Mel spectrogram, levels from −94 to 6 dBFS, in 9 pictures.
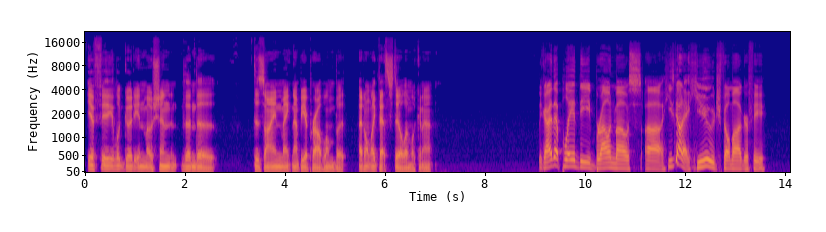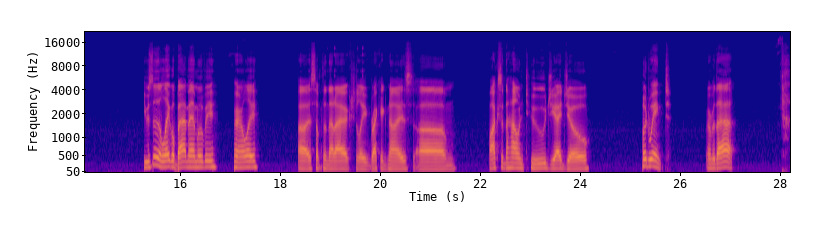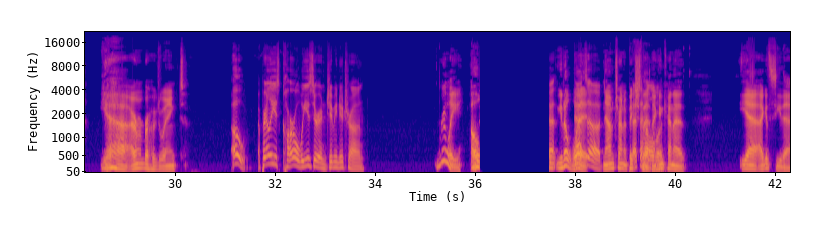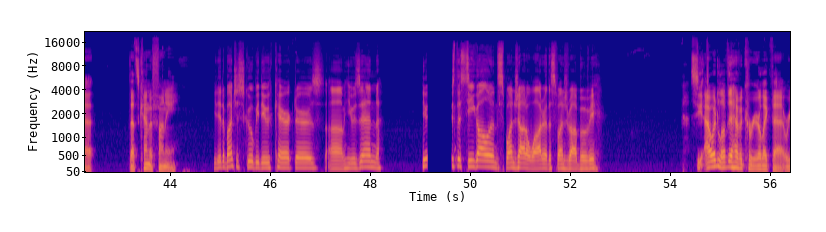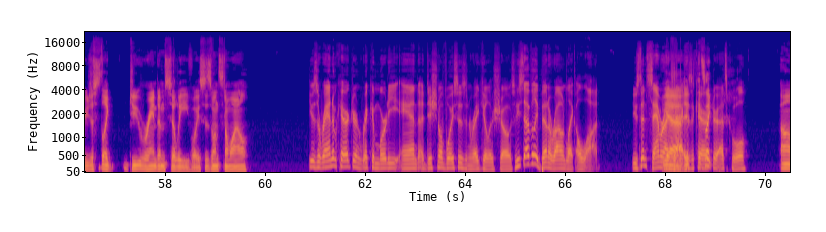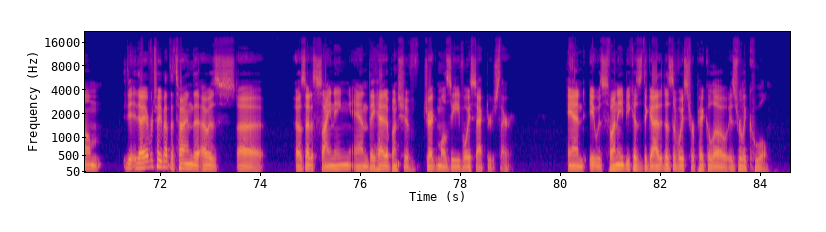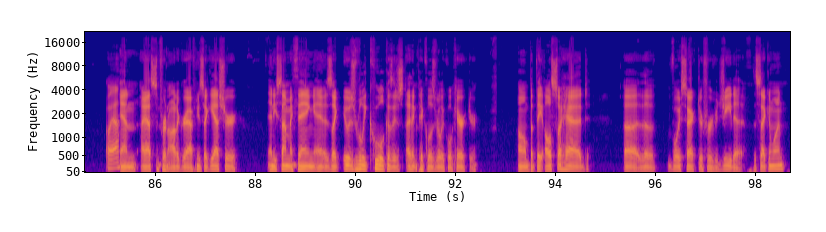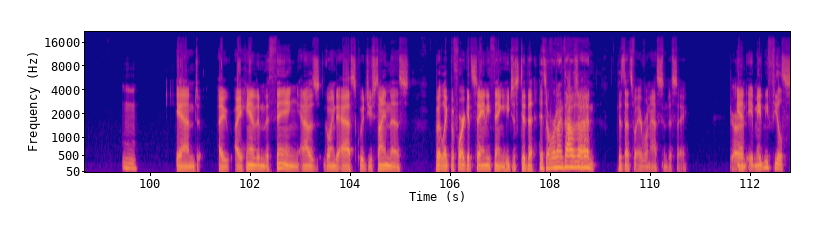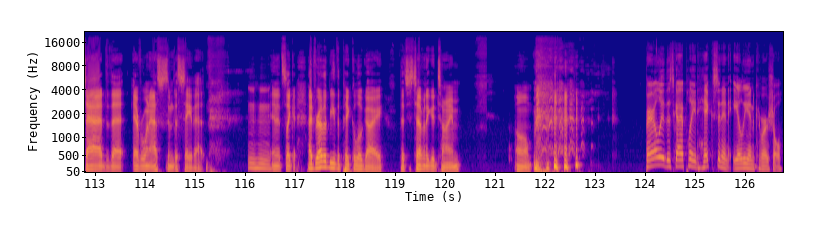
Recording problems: audio cutting out; at 36 s for 1.5 s and at 49 s

